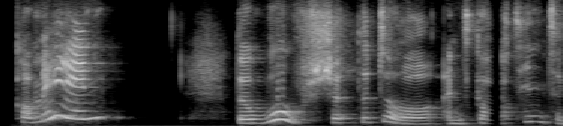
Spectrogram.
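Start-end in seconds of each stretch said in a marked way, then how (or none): 0.1-0.6 high, louder granny call; grandma's voice. Acted. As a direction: sing out a high old-lady welcome. Grandma invites wolf in.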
